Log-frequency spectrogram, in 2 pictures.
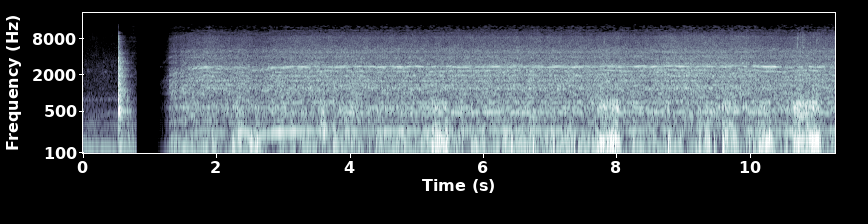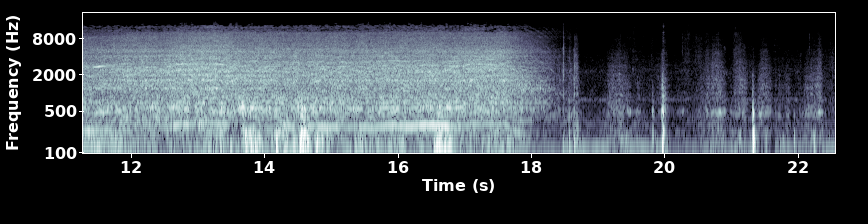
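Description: Electric mixer beating flour into pecan Breton biscuit dough, a steady loud whirring hum for about seventeen seconds that then stops, leaving a few light knocks.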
